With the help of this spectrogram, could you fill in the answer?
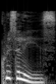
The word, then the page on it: chrysalis: anglais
